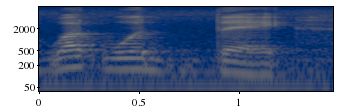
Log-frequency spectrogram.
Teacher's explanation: What I'm doing there typically is stopping that T in what, I'm not releasing it, I'm saying what would, I'm saying what would, so I'm releasing the T into the W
